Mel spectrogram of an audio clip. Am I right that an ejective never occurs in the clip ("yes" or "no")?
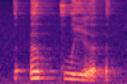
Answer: yes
